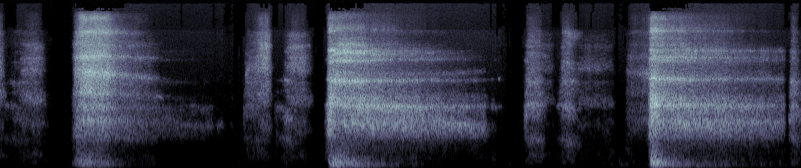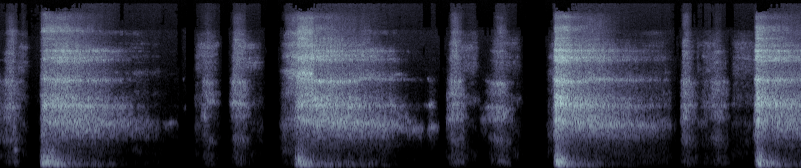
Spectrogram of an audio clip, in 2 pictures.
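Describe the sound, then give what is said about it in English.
Strong, deep breathing during a breathwork exercise: loud, drawn-out breaths recur in a steady cycle, with a few shorter, softer breaths between them and silence in the gaps. “Keeping the breath nice and strong.”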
